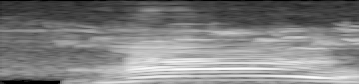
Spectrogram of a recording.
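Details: Cow heading back to the barn from the field in the morning: a single close, loud moo that rises into a steady, rich, nasal tone and then fades slightly, with little background sound.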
